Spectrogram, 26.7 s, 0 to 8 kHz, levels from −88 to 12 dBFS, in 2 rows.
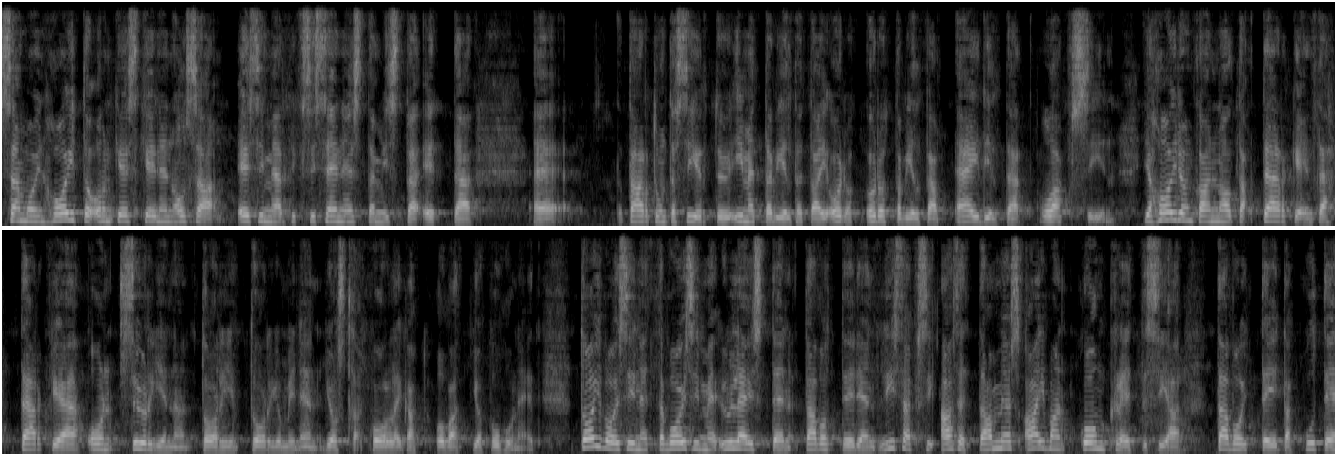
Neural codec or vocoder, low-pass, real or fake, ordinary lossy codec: codec, 16 kHz, 4.8 kbps, FACodec; none; fake; none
